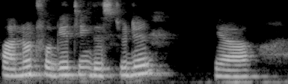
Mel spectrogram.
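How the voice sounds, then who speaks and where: A woman's somewhat breathy voice, dark and mellow, with monotone, flat intonation at a fairly slow pace. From South Sudan. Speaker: university student, debate club member. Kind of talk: casual group discussion.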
